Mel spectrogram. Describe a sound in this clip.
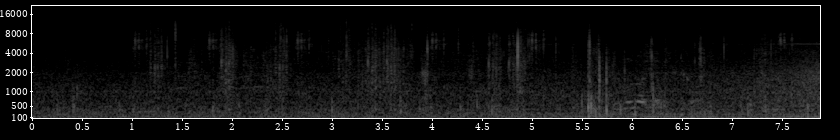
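Footsteps shuffle on pavement outdoors.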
